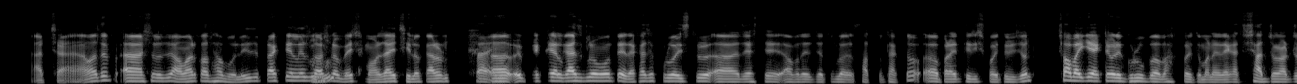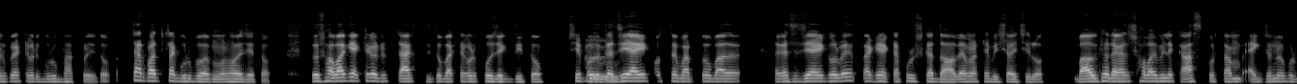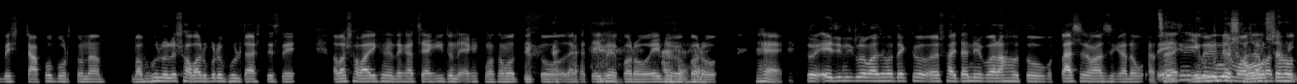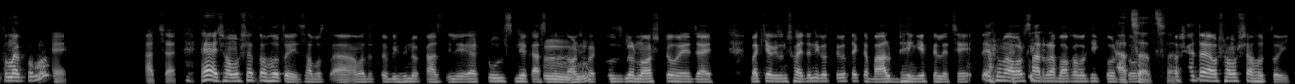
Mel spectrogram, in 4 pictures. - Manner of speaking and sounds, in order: other background noise; chuckle; "রিলেটেড" said as "ইলিয়া"; chuckle; "ফেলেছে" said as "ফেলেচে"; "সাথে" said as "সাতে"
- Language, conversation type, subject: Bengali, podcast, তুমি কীভাবে শেখাকে জীবনের মজার অংশ বানিয়ে রাখো?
